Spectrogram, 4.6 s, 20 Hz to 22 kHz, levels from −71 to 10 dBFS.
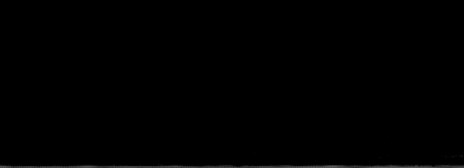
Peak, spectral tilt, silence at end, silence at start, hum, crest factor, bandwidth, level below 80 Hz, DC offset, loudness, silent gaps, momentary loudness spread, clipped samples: -36 dBFS; -8 dB/octave; 0 s; 0 s; none; 12 dB; 6.2 kHz; -50 dBFS; under 0.1%; -52 LUFS; none; 7 LU; under 0.1%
